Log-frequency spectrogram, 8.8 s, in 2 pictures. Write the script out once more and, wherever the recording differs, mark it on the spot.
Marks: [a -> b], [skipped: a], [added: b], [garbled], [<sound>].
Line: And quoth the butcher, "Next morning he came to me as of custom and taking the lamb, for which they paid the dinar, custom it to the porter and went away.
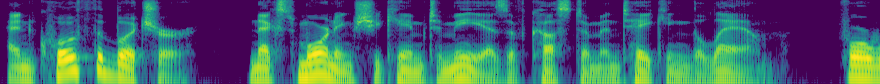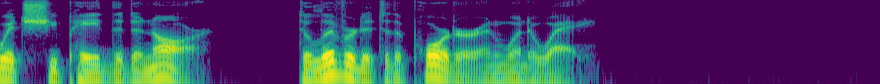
And quoth the butcher, "Next morning [he -> she] came to me as of custom and taking the lamb, for which [they -> she] paid the dinar, [custom -> delivered] it to the porter and went away.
